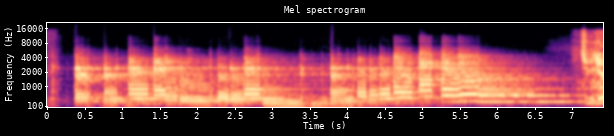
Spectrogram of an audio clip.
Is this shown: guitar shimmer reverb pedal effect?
yes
